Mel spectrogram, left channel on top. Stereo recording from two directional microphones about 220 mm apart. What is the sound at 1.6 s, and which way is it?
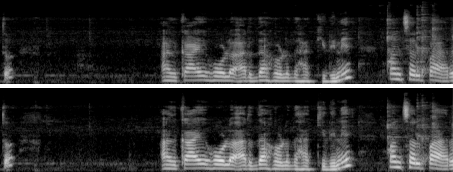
Speech, 20° right (ahead or behind).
